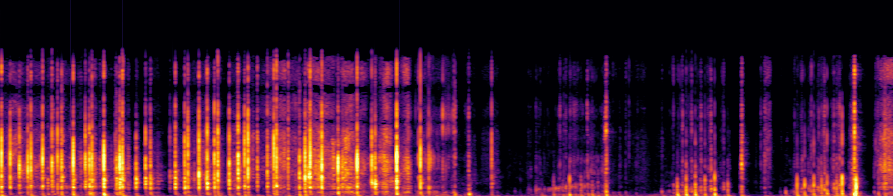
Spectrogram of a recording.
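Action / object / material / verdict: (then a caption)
scrape / hardcover notebook with textured paper cover / paper, board / none. Long burgundy nails scratch and tap the textured paper cat-print cover of a hardcover notebook with red page edges. Dense, bright scratching and rapid dry taps fill the first half, then thin out into quieter rustling broken by sharp, isolated taps. Each tap is crisp and dies away almost instantly, with little low end.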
